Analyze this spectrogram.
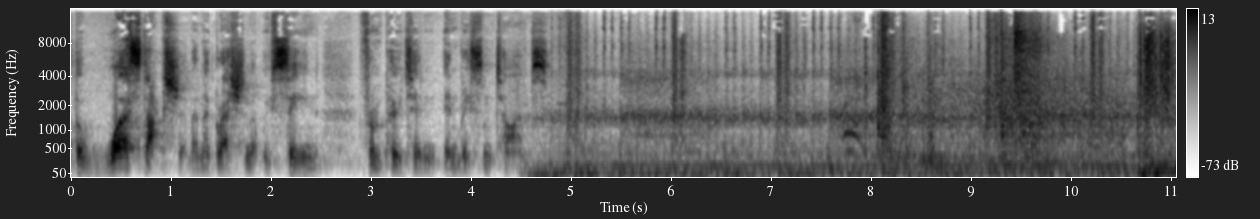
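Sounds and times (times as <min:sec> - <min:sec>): low drone: 0:04.6 - 0:10.9
artillery gunfire: 0:10.6 - 0:11.0.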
